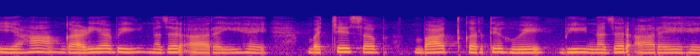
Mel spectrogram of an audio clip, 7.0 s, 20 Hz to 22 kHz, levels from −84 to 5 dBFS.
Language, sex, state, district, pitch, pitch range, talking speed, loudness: Hindi, female, Odisha, Khordha, 210 Hz, 200-220 Hz, 145 wpm, -17 LUFS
